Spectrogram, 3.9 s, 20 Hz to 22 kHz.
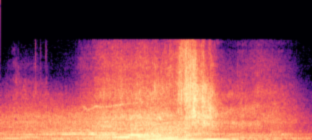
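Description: A Porsche 917 race car in 1970 bodywork drives at the Le Mans Classic, its engine note climbing and swelling in a loud pass, building to a peak and then easing off, with no voices.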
